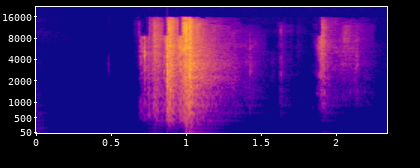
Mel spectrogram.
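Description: Cards being handled at the table: a brief, sharp burst of crisp rustling and clicking about a second in, followed by a lighter click near the end.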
